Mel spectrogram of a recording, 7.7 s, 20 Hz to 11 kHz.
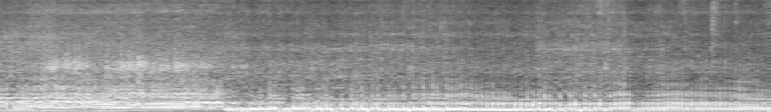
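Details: Honda CT70 Trail 70 fitted with a swapped-in 212cc engine, first kick-start with strong compression: small single thumps and steady, even firing pulses that rise cleanly with throttle; the engine runs healthy.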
